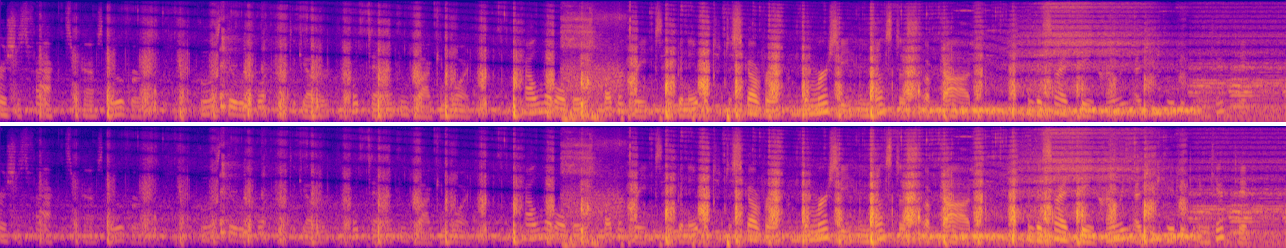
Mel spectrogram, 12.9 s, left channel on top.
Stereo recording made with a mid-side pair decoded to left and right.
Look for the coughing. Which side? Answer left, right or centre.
left.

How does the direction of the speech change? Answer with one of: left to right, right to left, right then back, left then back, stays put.
left to right.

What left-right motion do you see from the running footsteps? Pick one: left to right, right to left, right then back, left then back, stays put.
left to right.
